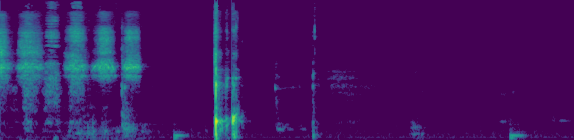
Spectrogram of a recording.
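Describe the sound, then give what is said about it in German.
Opening a screw-top nacho cheese dip jar: several short, rough twisting scrapes, then a sharp pop as the seal breaks, followed by a couple of faint clicks. “Das ist ein Käsedip, ein Nacho-Käsedip so, äh, mit Schraubverschluss.”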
